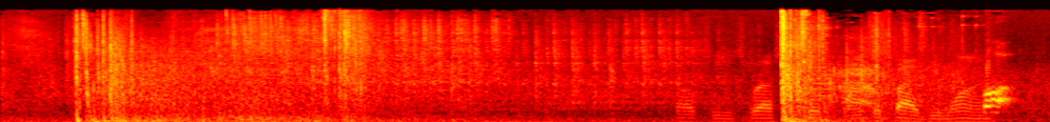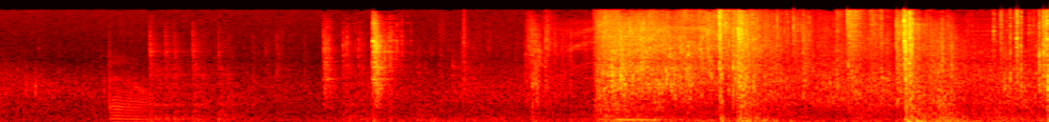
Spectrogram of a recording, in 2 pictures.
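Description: A rifle fires loud single shots that echo and fade.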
